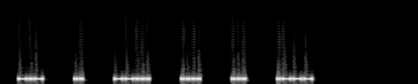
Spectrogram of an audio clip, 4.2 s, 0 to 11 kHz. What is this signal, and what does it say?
Morse code, heard as a keyed tone, about 47 wpm, spaced as for 21 wpm, 700 Hz. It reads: KI7HSJ
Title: USA Call Signs - 4x Character Spacing - 45wpm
